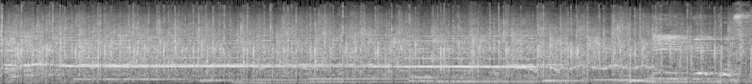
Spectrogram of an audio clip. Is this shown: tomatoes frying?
no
